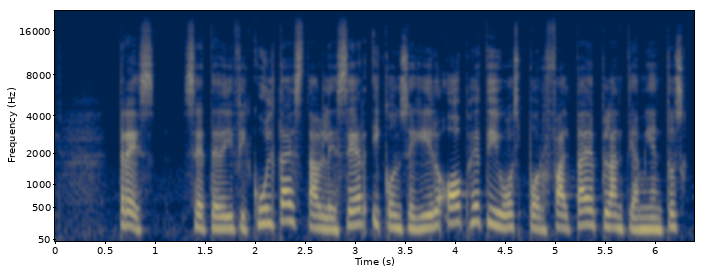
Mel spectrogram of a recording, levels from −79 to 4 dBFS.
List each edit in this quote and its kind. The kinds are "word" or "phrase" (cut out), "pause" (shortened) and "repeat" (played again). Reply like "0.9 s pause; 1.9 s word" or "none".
none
